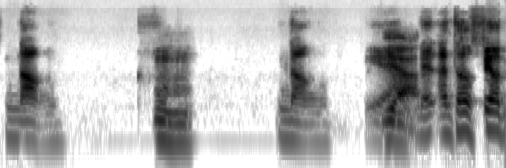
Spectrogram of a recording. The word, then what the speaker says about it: Ng: He pronounces it ung. When I first encountered your name, I would read it as, in the Philippines, it would be read as Nang.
